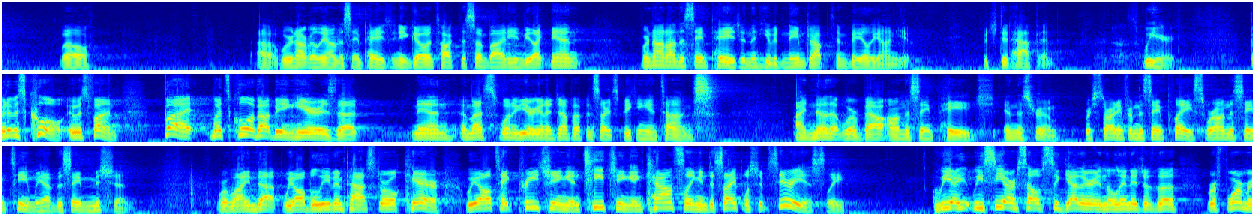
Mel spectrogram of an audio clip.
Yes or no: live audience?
yes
